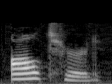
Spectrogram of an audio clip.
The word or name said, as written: altered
